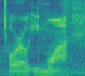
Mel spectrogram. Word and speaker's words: Toro Y Moi: It starts in Spanish but ends in French, and it's pronounced like this ... "Toro Y Moi is in the house."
